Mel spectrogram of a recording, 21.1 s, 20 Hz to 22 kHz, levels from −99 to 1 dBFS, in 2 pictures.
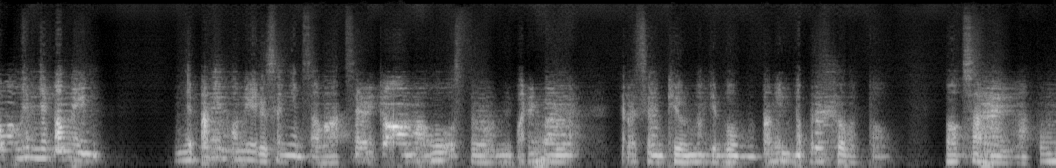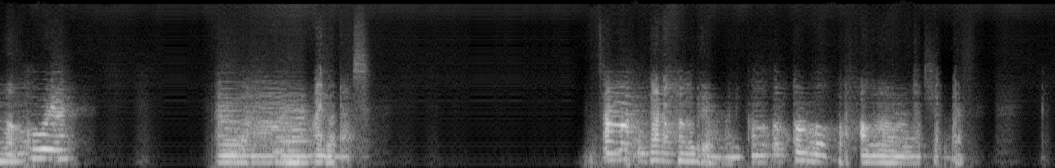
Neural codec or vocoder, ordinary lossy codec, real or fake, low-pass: codec, 44.1 kHz, 0.9 kbps, DAC; none; fake; none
